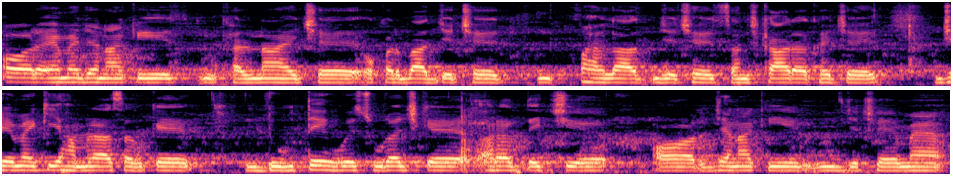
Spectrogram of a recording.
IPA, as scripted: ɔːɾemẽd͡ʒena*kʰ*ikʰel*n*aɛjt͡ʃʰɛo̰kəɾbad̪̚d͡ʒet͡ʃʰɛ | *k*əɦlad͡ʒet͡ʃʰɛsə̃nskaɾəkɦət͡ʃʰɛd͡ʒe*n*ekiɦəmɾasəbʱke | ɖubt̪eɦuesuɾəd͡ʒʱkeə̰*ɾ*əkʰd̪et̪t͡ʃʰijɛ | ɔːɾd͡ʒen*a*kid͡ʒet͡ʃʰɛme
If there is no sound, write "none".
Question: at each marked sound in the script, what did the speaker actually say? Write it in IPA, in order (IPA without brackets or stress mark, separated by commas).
k, n, p, m, ɾ, a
